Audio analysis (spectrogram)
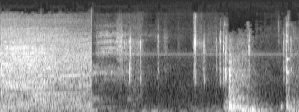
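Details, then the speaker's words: Power window on a flip car, earlier suspected switch or loose wire: short even regulator motor hum then stops with light clicks; window now works, won't go down. "it goes. Holy crap. Check it out. It's working."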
